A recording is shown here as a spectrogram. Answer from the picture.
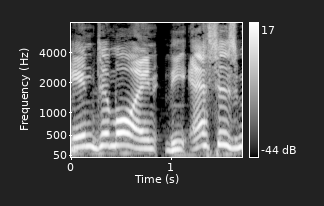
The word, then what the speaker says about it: Des Moines: Violetta moves to Des Moines. She lasts 30 days. – I love corn. – 30 days. – They got a good slogan in Des Moines. It's like where the S is silent, but the nightlife isn't, or something like that.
